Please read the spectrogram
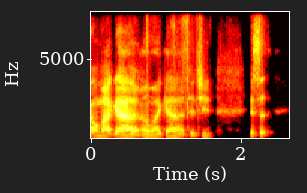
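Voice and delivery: acted laughing reaction. Retelling a convention visitor's reaction to a comic cover: imitating someone laughing. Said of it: "And he's laughing".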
